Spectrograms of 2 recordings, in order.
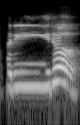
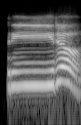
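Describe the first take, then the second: First: The h sound at the start is fully pronounced. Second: The h sound at the start is nearly silent. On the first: The speaker calls it wrong. "हरीर बोलोगे तो ह पूरा आ जाएगा फिर श्लोक आपका गलत हो जाएगा" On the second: The speaker calls it right. "ह साइलेंट कर लेना"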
